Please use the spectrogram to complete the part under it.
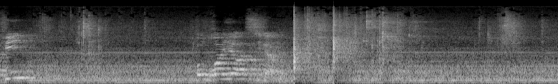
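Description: Roasted beans rattle and clatter as they are scooped and dropped.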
